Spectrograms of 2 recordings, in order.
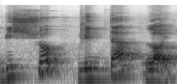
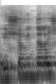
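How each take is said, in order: First: বিশ্ববিদ্যালয় slowly split as বিশ্ব, বিদ্যা, লয়, a beat between each; broken into parts. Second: Said in the usual way. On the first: Shown as a demonstration. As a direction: break বিশ্ববিদ্যালয় into three separate chunks, pausing after বিশ্ব and বিদ্যা. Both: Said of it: "এইভাবে ভেঙে ভেঙে যখন আমি উচ্চারণ করছি".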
